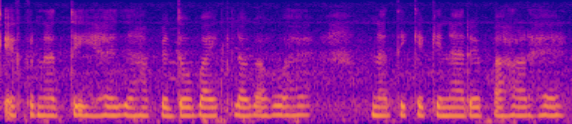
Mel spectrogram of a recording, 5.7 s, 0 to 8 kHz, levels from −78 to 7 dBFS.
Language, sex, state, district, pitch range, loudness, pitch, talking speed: Hindi, female, Jharkhand, Garhwa, 205-220 Hz, -19 LUFS, 210 Hz, 145 wpm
